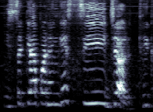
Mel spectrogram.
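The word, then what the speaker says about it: Caesar: ठीक है, सीजर, यहाँ पे सियाजर नहीं पढ़ रहे हैं। सी ई के आगे क्या है, ए, ई के आगे क्या है, ए साइलेंट है, तो इससे क्या पढ़ेंगे, सीजर।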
